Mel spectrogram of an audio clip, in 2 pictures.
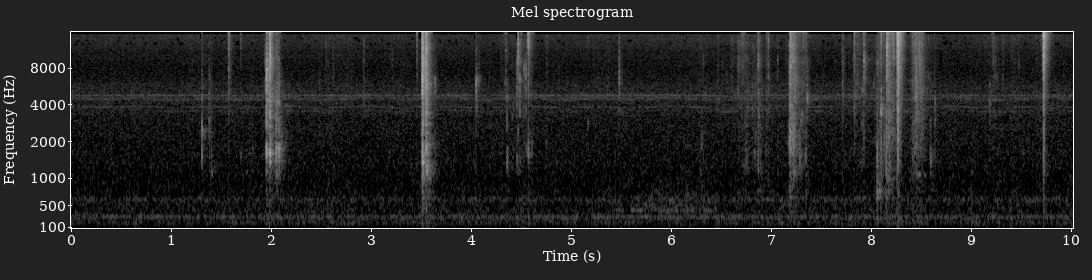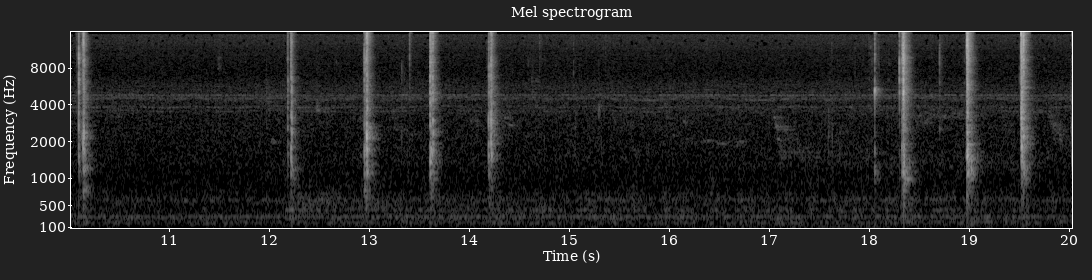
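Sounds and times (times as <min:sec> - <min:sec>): slime popping and clicking: 0:12.9 - 0:14.4, 0:18.0 - 0:19.7.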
